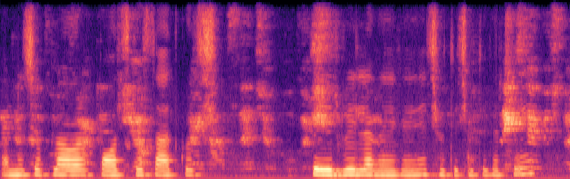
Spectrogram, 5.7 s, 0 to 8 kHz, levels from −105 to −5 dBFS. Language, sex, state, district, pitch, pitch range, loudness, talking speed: Hindi, female, Tripura, West Tripura, 225 Hz, 220-235 Hz, -17 LUFS, 125 wpm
